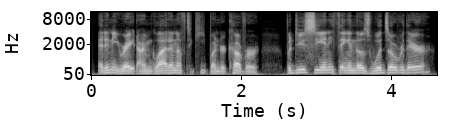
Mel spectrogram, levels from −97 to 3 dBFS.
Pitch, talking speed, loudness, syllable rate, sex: 120 Hz, 260 wpm, -19 LUFS, 7.1 syllables/s, male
